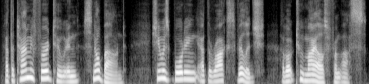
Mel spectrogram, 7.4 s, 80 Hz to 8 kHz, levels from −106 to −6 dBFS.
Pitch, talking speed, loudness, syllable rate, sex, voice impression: 165 Hz, 160 wpm, -16 LUFS, 4.3 syllables/s, male, masculine, middle-aged, relaxed, slightly weak, soft, muffled, intellectual, calm, friendly, reassuring, kind, modest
